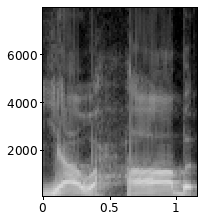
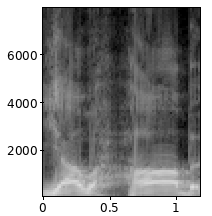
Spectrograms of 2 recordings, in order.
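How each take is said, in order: No difference in how they are said.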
